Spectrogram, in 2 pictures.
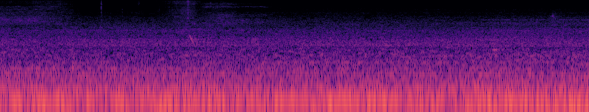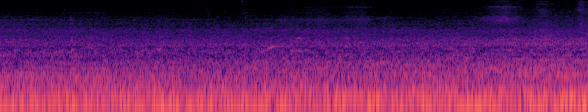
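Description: City traffic rumbles steadily nearby.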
